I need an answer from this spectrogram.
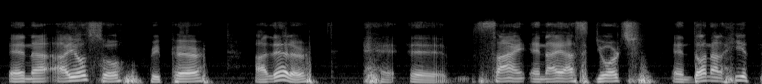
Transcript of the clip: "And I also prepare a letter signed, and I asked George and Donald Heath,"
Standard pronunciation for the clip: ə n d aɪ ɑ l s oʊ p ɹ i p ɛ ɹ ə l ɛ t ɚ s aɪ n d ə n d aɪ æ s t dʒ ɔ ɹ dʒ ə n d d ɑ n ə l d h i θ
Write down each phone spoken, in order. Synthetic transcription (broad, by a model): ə n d aɪ ɑ l s oʊ p ɹ i p ɛ ɹ ə l ɛ t ɚ s aɪ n ə n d aɪ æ s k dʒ ɔ ɹ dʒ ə n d d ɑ n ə l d h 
